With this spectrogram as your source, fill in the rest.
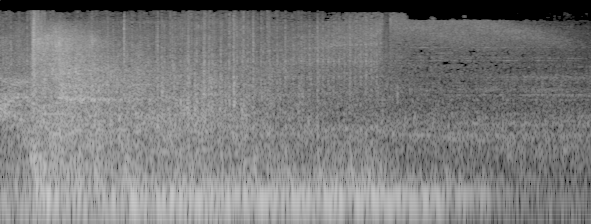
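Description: A loud explosion booms and rumbles, with rock fragments crashing.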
